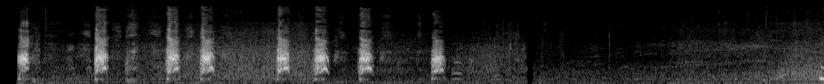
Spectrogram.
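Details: Ten-year-old female Maltese recovering from surgery, seeing the sea for the first time at Uljin, South Korea: eight sharp, clipped barks at uneven intervals over about four seconds, then quiet with a faint soft hiss.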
